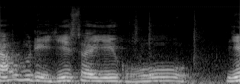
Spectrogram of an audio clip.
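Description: Only speech: a man talking in Burmese.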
